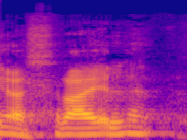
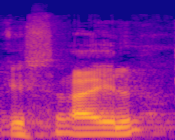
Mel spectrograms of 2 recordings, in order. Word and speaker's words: असराइल: बनी असराइल, असराइल इसराइल, इस तरह से वो उच्चारण में थोड़ा थोड़ा फर्क है। कोई असराइल कहते हैं, कोई इसराइल कहते हैं।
